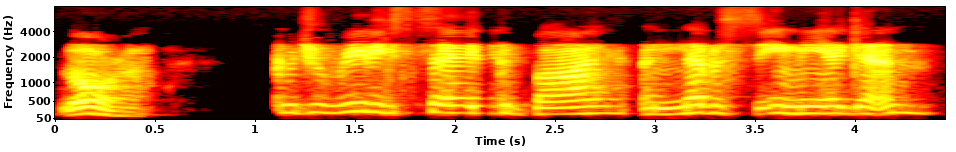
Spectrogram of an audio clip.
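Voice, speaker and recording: An actor playing a tender, ardent, pleading lover in a radio play, earnest and romantic in delivery. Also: male voice, high voice, a little slow. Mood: urgent, pleading. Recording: thin phone-like sound.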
